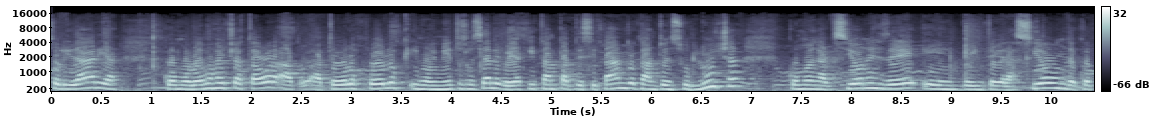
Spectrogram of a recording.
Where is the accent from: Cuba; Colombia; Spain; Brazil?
Cuba; soy cubana y estoy aquí representando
